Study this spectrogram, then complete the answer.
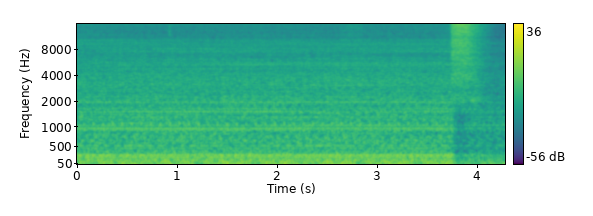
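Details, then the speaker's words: Class 1 truck pre-trip air brake check at idle: steady diesel idle rumble, then a sharp air hiss as the governor unloads near 135 PSI (spec 105-135 PSI); normal governor cut-out. "There's my governor unloading."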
